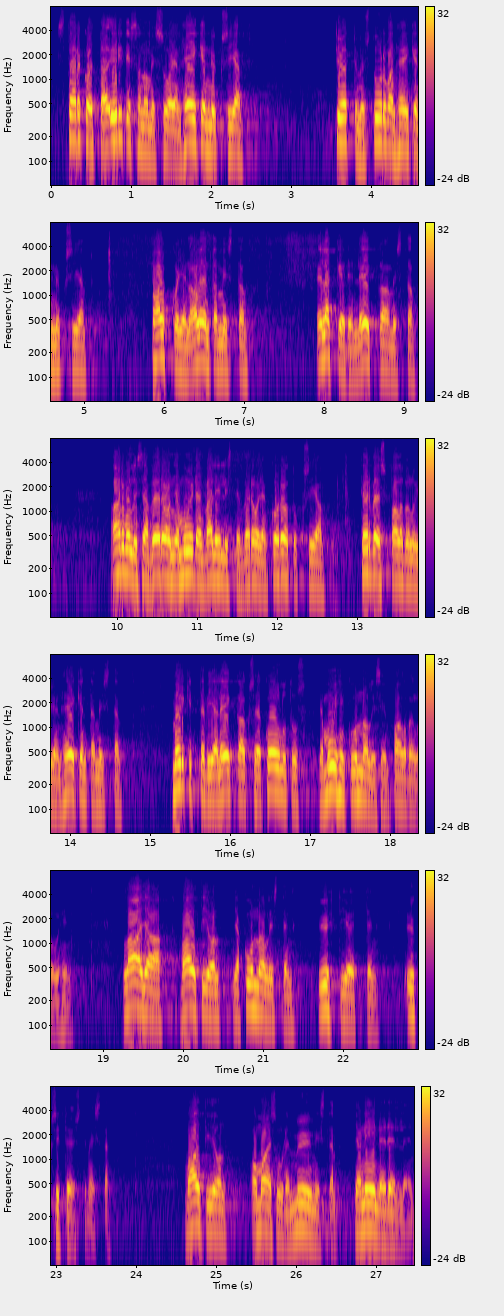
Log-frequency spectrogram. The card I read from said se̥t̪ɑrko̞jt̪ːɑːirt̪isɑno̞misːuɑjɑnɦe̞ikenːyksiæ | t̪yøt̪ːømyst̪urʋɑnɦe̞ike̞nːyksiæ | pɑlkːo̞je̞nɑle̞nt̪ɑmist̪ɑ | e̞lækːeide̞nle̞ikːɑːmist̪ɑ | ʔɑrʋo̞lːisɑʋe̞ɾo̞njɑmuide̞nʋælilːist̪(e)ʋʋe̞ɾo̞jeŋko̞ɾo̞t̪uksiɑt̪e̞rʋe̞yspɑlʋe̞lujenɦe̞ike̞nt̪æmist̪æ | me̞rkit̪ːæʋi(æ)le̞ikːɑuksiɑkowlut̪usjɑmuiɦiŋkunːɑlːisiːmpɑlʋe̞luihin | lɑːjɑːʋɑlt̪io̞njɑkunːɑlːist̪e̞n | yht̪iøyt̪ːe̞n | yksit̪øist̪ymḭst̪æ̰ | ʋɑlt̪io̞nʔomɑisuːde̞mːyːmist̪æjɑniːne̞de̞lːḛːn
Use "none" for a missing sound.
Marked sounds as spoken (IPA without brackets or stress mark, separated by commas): e, æ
